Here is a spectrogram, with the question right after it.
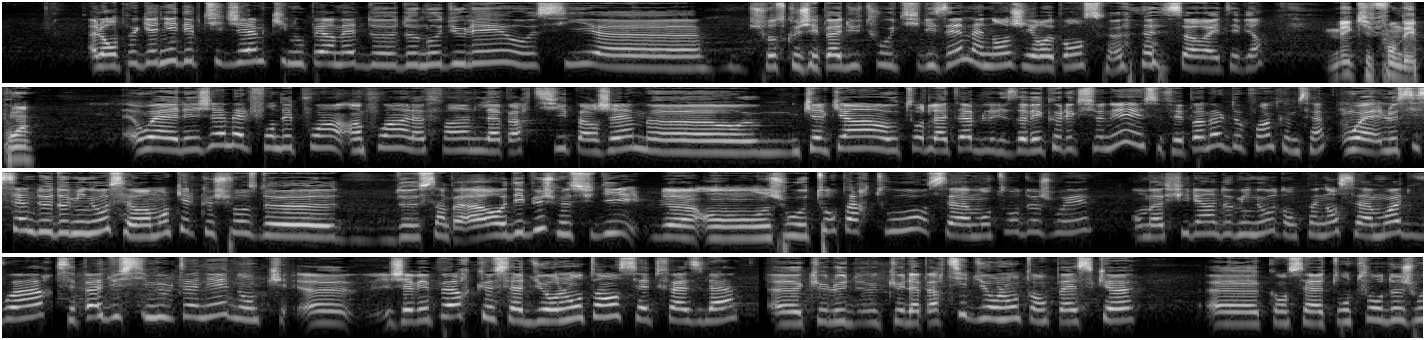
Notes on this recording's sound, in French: Nous sommes au Festival Professionnel des Jeux de Vichy 2022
